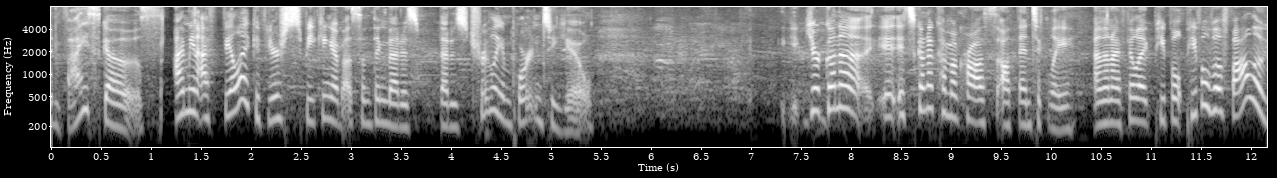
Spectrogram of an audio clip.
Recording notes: live from YWLS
